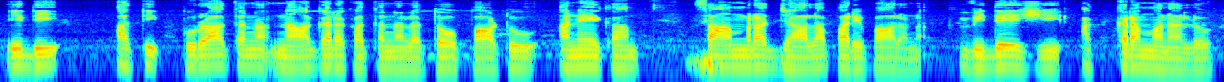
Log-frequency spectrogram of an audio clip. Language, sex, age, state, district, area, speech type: Telugu, male, 18-30, Andhra Pradesh, Palnadu, rural, spontaneous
